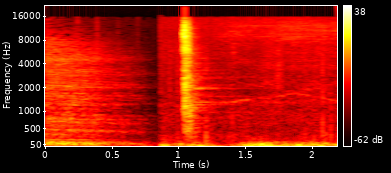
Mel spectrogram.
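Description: A car hood latch clacks open.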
